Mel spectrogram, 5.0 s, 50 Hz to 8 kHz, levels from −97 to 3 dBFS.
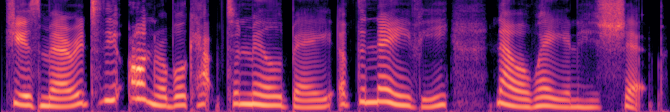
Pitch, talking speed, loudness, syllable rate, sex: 240 Hz, 190 wpm, -20 LUFS, 5.7 syllables/s, female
